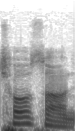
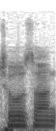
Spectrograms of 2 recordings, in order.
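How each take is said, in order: First: The word begins with an aspirated ch sound. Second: The word begins with a soft j sound. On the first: "외국 사람들이 하는 식으로 초선 이런 식으로 발음을 하니까" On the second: "sun이 우리 그냥 그냥 발음하면 선이잖아요. 그러니까 조선 이렇게 되는 거예요"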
